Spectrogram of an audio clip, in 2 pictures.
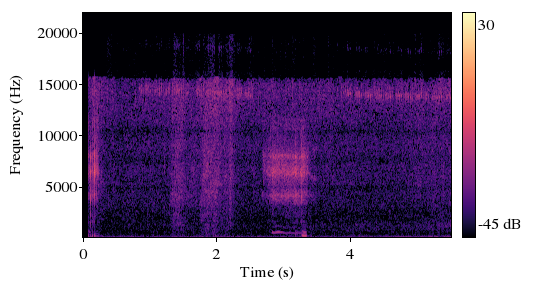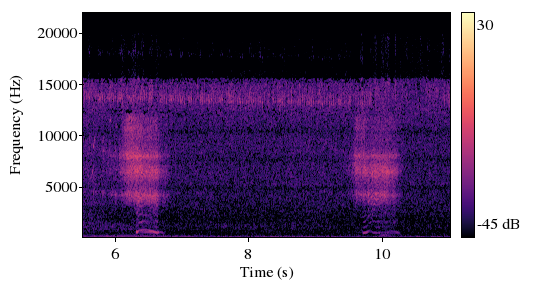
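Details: Cat Alex, asleep with tongue out, snores softly with a faint whistle about every three and a half seconds, roughly 17 breaths a minute, over a steady low room hum; snoring.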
